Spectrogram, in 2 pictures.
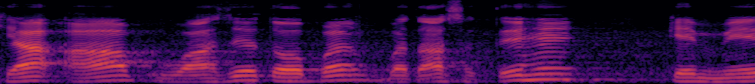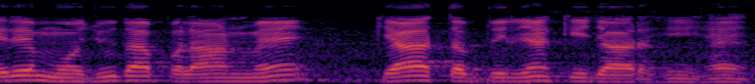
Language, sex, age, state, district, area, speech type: Urdu, male, 60+, Delhi, North East Delhi, urban, spontaneous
